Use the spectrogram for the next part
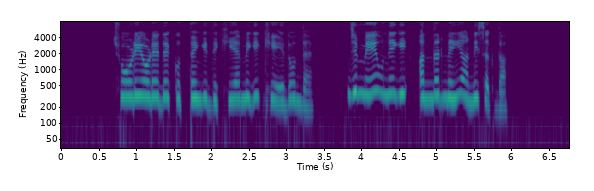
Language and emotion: Dogri, sad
